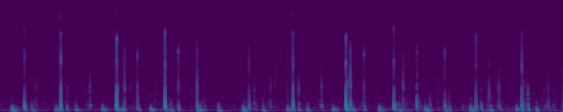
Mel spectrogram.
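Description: Irregular low heartbeat thumps mixed with sharp clicking sounds, an abnormal-sounding heartbeat.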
